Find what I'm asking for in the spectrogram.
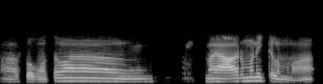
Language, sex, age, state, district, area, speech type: Tamil, male, 18-30, Tamil Nadu, Thanjavur, rural, conversation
